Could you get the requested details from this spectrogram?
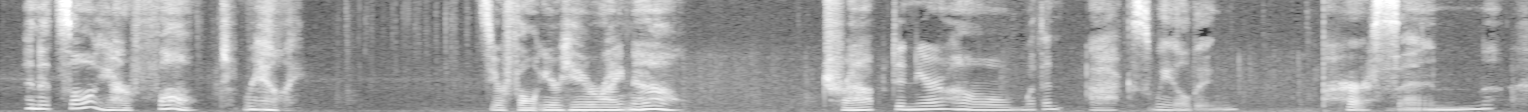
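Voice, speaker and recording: A quiet, somewhat breathy woman's voice, dark and mellow, very slow with long, frequent pauses, ordinary pitch variation and a soothing, playful tone. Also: dry sound with no echo. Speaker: ASMR roleplay performer. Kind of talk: whispered ASMR roleplay, intimate close-mic tone. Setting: binaural microphone recording, listener addressed in second person. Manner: hushed, slow, soothing and tender, with playful teasing warmth; cocky, teasing, animated in the adventure scenes. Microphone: studio mic.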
